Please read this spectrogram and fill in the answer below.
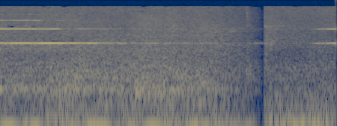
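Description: Solo violin holding one very high, quiet note that fades away about a second in. There is a brief break just before the end.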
